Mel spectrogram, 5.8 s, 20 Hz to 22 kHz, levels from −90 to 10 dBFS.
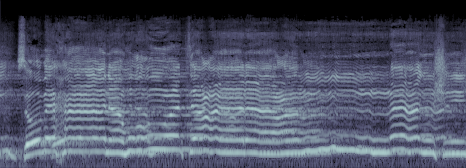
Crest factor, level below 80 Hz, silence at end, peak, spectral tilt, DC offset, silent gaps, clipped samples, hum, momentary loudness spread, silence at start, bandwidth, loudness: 14 dB; -60 dBFS; 0 s; -4 dBFS; -1.5 dB/octave; under 0.1%; none; under 0.1%; none; 5 LU; 0 s; 15.5 kHz; -17 LUFS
